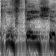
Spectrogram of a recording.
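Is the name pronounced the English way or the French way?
English. The name is pronounced the English way.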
